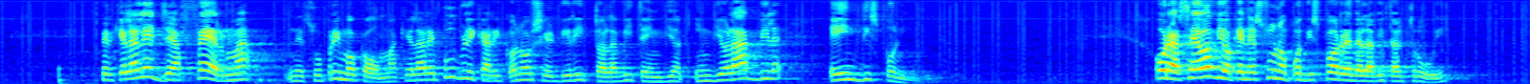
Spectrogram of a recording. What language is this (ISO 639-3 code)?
ita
